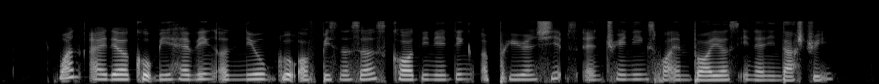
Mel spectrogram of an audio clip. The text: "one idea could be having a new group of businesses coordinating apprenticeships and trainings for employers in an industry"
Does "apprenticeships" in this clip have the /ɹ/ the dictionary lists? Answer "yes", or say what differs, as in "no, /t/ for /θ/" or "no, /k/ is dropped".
no, /ɹ/ is dropped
